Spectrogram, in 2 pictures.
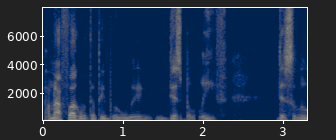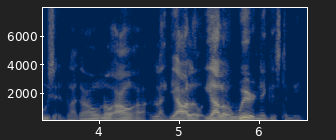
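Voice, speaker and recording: A man's voice: lowish voice, a little fast, dry recording, studio quality. An American man co-hosting a podcast in casual, argumentative chat, blunt and emphatic, repeating himself to press his point. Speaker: podcast co-host.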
